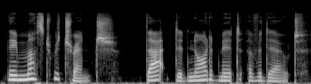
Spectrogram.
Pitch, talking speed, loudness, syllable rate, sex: 185 Hz, 190 wpm, -18 LUFS, 4.6 syllables/s, female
